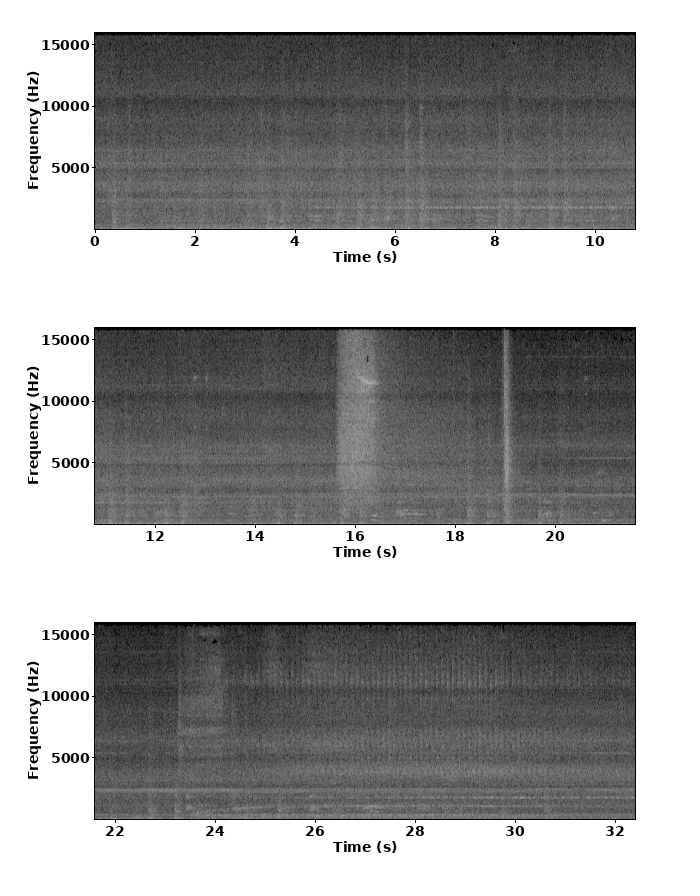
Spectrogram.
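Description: Nankai Railway commuter train pulling into the platform and slowing to a stop, its wheels rumbling and clacking over the track. There is a short hiss about halfway through, a sharp click a few seconds later, and a whine near the end as the train comes to rest.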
